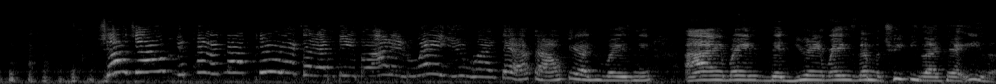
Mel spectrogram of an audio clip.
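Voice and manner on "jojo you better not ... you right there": put-on very high, girlish little-girl voice. Speaker imitates a scolding grandmother, high-pitched little-girl voice. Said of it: "she had a high pitched voice and she sounded like a little girl".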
